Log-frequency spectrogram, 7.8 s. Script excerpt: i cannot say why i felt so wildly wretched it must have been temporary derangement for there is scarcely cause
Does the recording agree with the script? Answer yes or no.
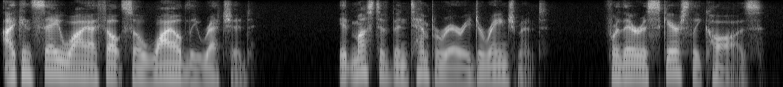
no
